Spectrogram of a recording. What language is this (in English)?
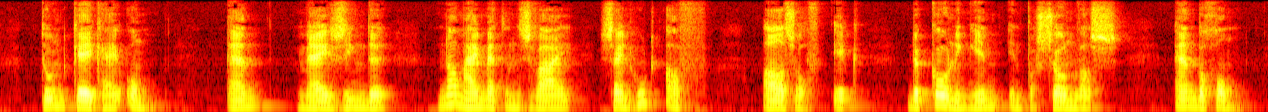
Dutch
